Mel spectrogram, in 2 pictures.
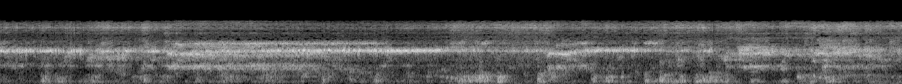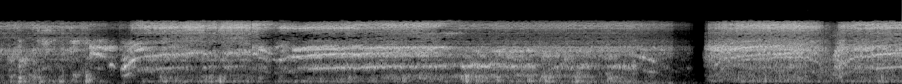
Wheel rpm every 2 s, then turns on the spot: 230, 220, 230, 230, 220, 190, 200, 170, 120.
none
